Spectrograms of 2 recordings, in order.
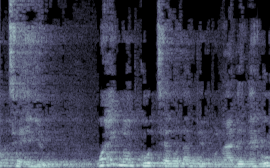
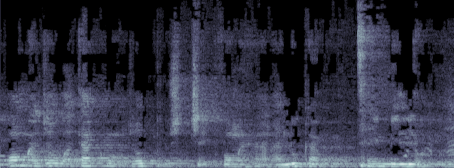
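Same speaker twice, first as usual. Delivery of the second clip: ordinary talk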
